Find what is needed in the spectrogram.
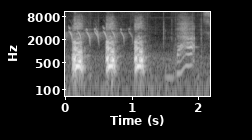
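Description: A cartoon Saint Bernard barking three times, about half a second apart.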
